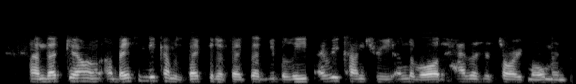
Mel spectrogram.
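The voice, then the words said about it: German accent. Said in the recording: “as you can hear by my accent, I'm from Germany and from Berlin”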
